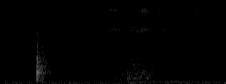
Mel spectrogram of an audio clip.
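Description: Near silence: room tone, with a single soft click about half a second in.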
